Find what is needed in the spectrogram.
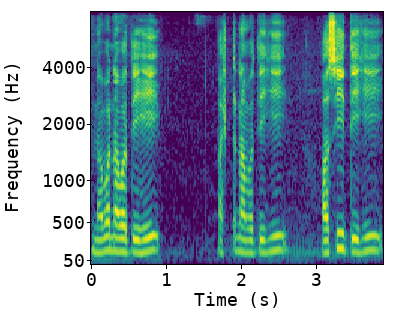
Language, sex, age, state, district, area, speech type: Sanskrit, male, 18-30, West Bengal, Paschim Medinipur, urban, spontaneous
